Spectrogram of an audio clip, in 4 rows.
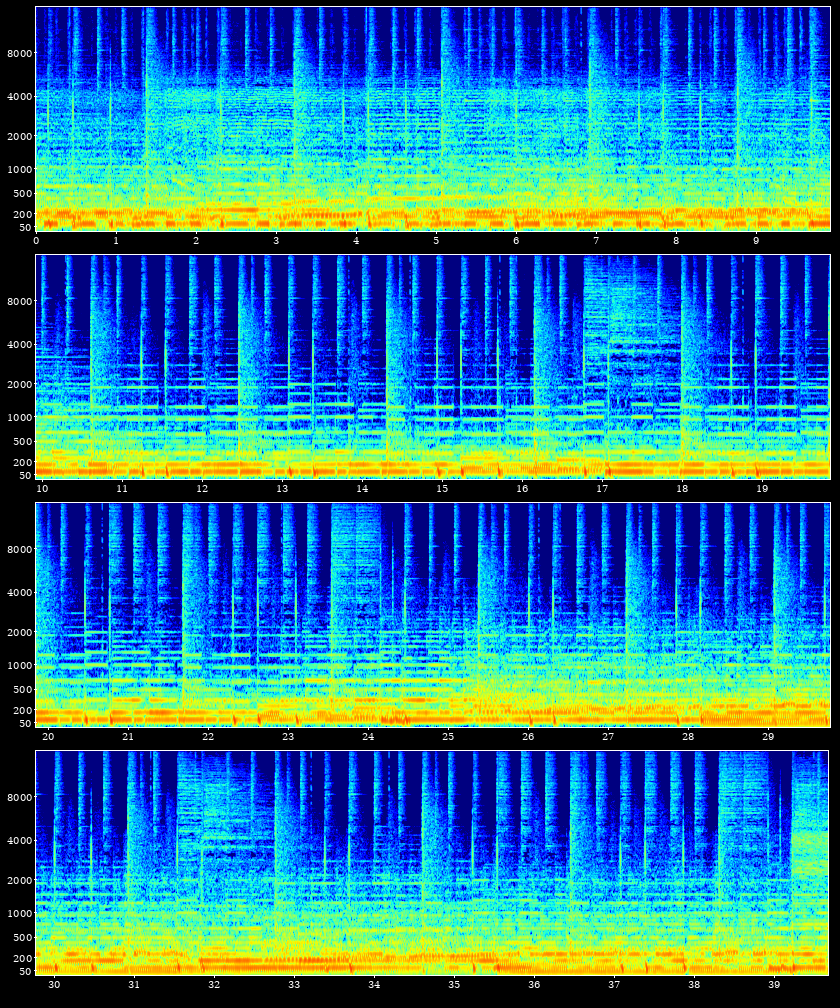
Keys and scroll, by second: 23.7 BackSpace, 23.8 4, 27.0 ctrl+0, 35.0 ctrl+z, 35.9 z, 37.0 ctrl+z.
